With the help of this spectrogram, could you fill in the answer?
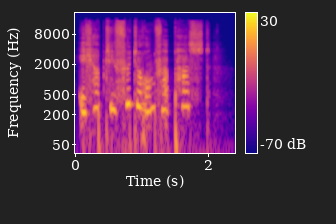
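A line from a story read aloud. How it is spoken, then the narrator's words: Sad hare. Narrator (German): sagte der Hase traurig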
